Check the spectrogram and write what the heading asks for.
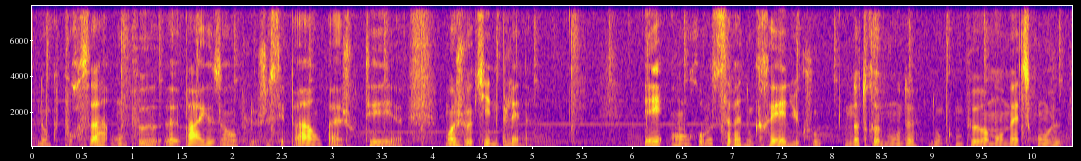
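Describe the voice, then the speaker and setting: Medium-pitched and a little mellow, this man's voice has vocal fry and a normal speed. He's streaming a game live, chatting with viewers and explaining his moves with plenty of fillers, over faint music.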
